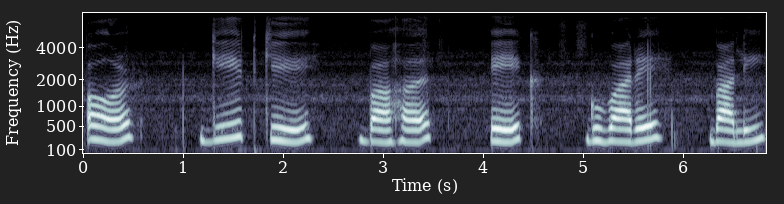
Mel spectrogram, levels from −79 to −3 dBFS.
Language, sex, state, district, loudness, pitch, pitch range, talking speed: Hindi, female, Himachal Pradesh, Shimla, -15 LUFS, 240 Hz, 220-260 Hz, 60 wpm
